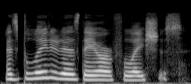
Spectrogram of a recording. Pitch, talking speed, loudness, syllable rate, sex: 235 Hz, 190 wpm, -15 LUFS, 6.3 syllables/s, female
